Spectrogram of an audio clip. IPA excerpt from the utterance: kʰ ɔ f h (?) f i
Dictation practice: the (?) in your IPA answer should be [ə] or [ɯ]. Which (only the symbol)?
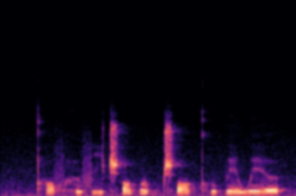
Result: ɯ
